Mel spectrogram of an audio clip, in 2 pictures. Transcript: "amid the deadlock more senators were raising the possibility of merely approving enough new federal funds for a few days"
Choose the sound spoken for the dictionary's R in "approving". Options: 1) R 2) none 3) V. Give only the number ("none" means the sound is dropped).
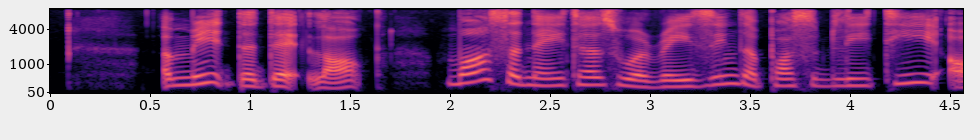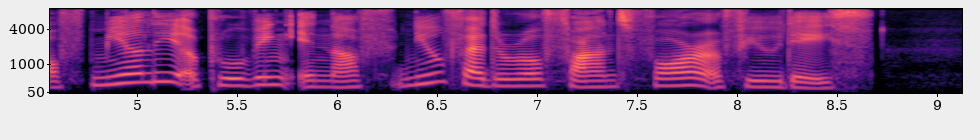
1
